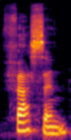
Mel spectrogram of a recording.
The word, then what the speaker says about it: fasten: syllable n listen listen next one first syllable fast fast next syllable n fasten fasten cass cass oh castle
